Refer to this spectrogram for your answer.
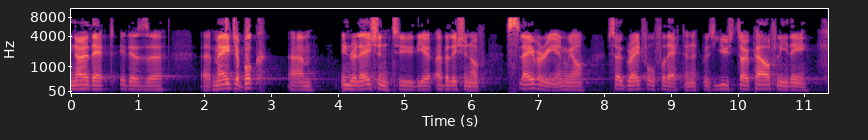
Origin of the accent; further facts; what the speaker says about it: South Africa; I'm a South African man. I'm going to say it the way I was taught.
